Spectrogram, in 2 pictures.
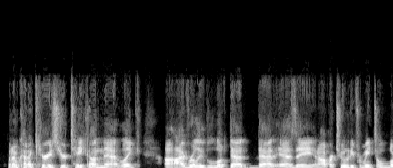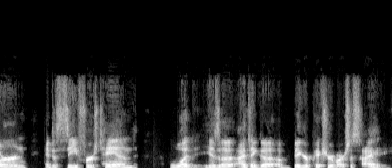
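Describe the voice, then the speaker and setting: A man's voice: on the high side, moderate pace, sharp tone. A man hosting a podcast from Minnesota, speaking earnestly and candidly in a loose conversational way. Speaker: podcast host.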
